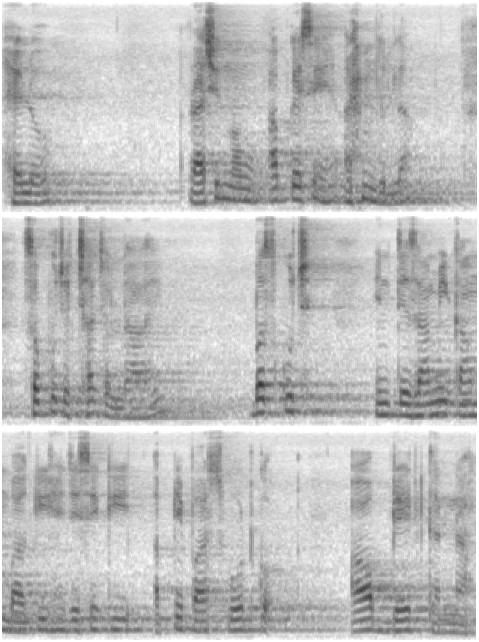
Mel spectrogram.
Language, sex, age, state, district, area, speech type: Urdu, male, 18-30, Uttar Pradesh, Siddharthnagar, rural, spontaneous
